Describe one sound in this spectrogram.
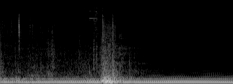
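A heavy door bangs shut with a short echo.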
